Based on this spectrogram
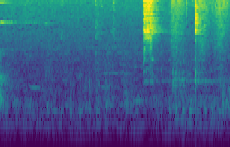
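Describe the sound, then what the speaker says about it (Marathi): Green chilies sautéed with salt in a pan give a quiet, steady stirring scrape, with two sharper utensil clinks against the pan near the end. "मीठ घातल्यानंतर एखाद मिनिट परतायचं"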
